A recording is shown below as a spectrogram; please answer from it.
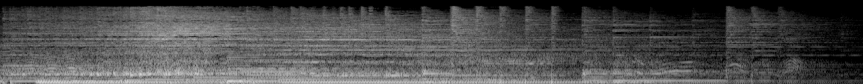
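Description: A live band holds the song's closing chords with cymbals crashing and ringing. The chords change once about six seconds in, then the sound fades away toward the end.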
